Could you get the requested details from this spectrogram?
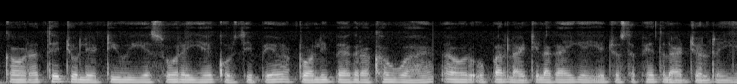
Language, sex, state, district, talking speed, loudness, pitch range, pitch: Hindi, male, Uttar Pradesh, Varanasi, 230 wpm, -17 LUFS, 105-110 Hz, 105 Hz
